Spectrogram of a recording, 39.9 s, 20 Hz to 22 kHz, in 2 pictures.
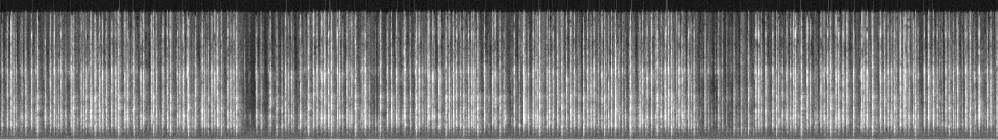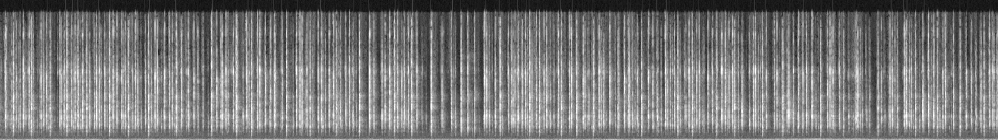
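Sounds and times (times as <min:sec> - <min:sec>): mechanical keyboard keys clacking: 0:00.0 - 0:39.9.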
